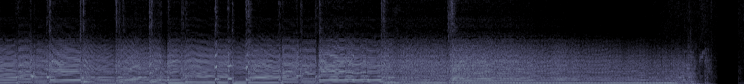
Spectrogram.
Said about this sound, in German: Na gut, also an dieser Stelle jetzt Themenwechsel und äh, dann könnte ich, so stelle ich mir das vor, eben genau dieses Jingle vom André Jonas spielen. Das hört sich dann so an.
